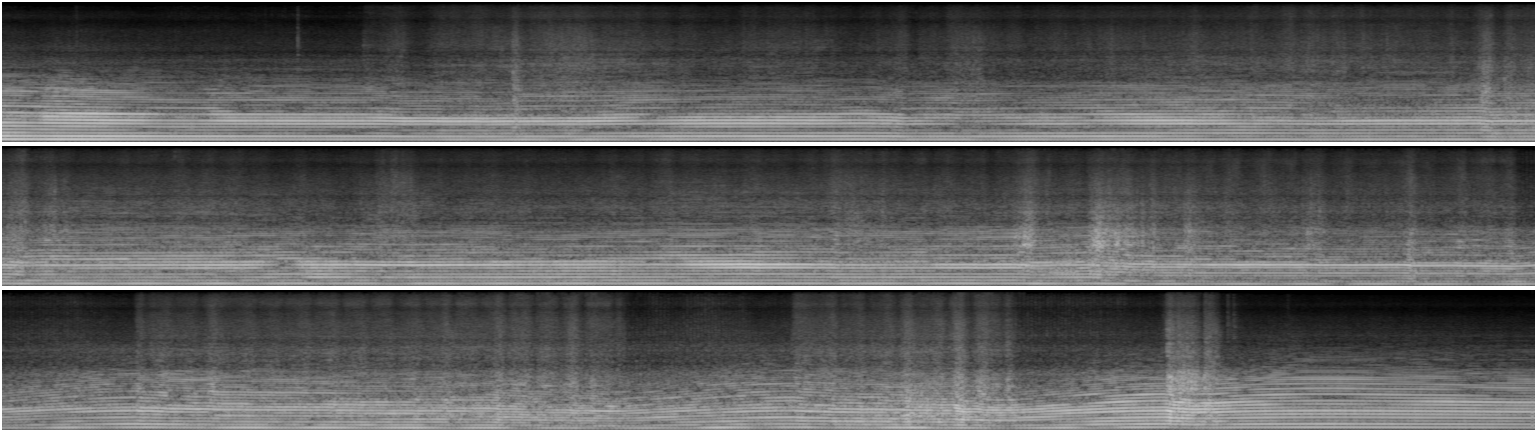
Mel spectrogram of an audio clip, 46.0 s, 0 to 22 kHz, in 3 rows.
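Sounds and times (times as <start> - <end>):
wood chipper engine running: 0.0 - 45.9
wood cracking and snapping: 25.5 - 27.7.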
